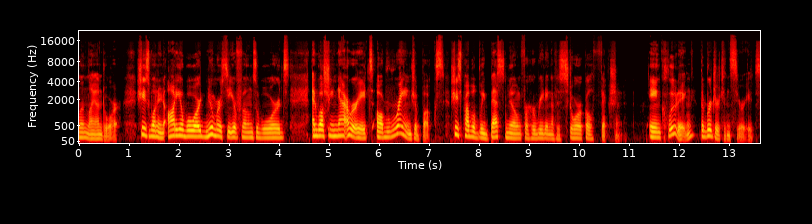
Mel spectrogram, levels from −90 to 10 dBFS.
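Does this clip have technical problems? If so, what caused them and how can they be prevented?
No, there are no technical problems in this clip.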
